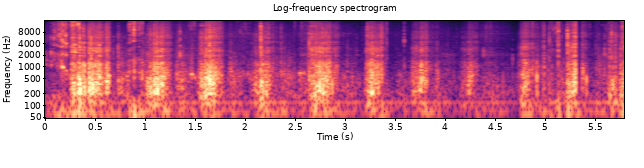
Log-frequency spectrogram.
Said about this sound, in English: Apologizing for the loud crunching here, because we got some kettle chips going on. And if you know anything about kettle chips, these are like jawbreakers. They're the crispiest chips out there.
